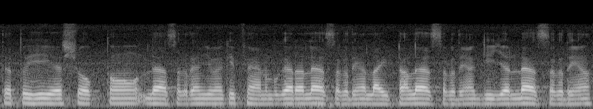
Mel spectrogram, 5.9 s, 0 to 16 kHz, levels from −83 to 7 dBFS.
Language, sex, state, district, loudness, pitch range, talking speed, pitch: Punjabi, male, Punjab, Kapurthala, -16 LUFS, 120-125 Hz, 230 wpm, 125 Hz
